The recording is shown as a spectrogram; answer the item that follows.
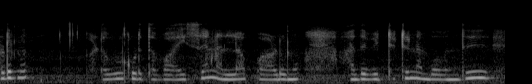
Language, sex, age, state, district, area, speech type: Tamil, female, 18-30, Tamil Nadu, Mayiladuthurai, urban, spontaneous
